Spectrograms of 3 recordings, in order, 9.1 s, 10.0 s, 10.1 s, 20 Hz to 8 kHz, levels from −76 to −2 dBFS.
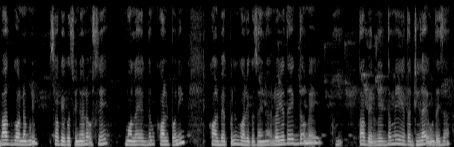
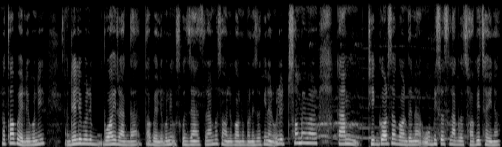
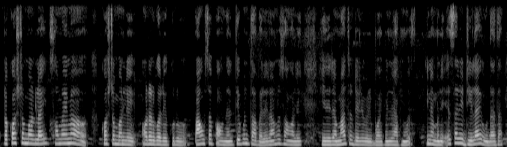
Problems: none marked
